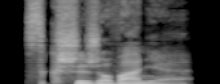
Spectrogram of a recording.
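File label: "skrzyzowanie", Polish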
